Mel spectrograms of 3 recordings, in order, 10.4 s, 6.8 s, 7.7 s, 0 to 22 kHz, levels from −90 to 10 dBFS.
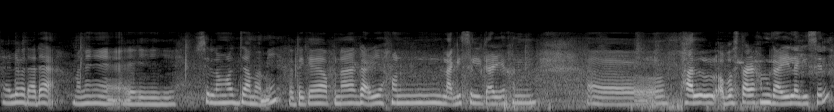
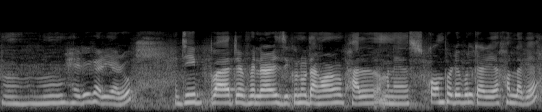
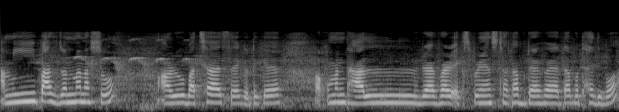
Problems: none marked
